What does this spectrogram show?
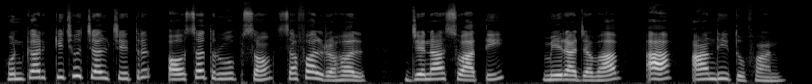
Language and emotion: Maithili, neutral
